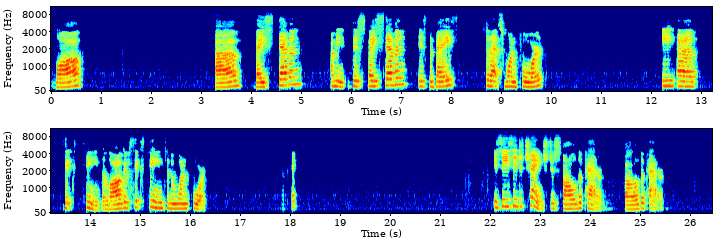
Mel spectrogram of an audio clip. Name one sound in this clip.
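An elderly woman speaks calmly and clearly, close by, with pauses between phrases.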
